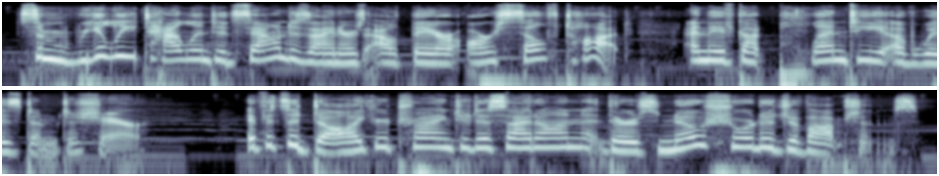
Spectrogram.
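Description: A young woman hosting a podcast, giving clear, instructive scripted narration and asking interview questions. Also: a little high, fairly bright tone. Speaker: podcast host.

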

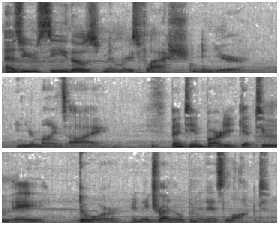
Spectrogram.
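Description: A man narrating a tabletop game as game master, halting with fillers, over faint music. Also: on the low side, gravelly, fairly bright tone, low-quality recording.

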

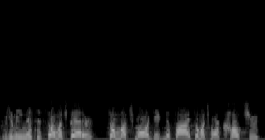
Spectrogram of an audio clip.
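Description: A woman's voice: high voice, steady tone, fairly quick, close to an everyday voice. An actress playing an earnest, ambitious young woman swimmer in a 1950s radio drama. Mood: indignant. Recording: muffled old 1950s radio broadcast.

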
